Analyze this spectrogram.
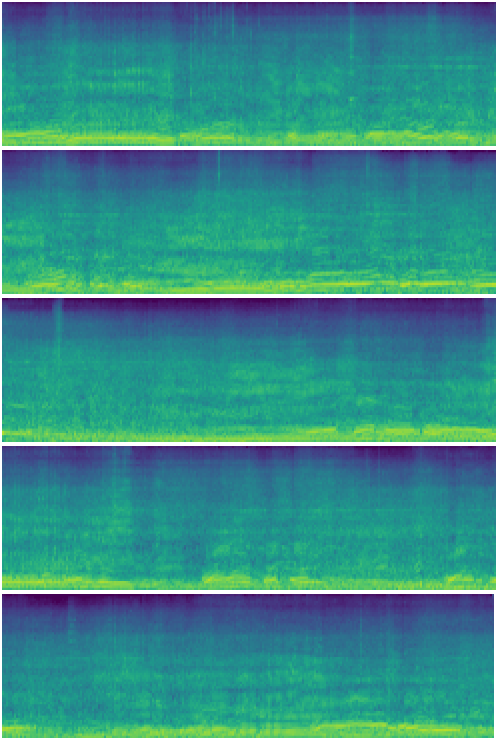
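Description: Off-road dirt bike engine heard close up from the rider, revving up and falling back over and over as the throttle is worked through a wooded racing trail.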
